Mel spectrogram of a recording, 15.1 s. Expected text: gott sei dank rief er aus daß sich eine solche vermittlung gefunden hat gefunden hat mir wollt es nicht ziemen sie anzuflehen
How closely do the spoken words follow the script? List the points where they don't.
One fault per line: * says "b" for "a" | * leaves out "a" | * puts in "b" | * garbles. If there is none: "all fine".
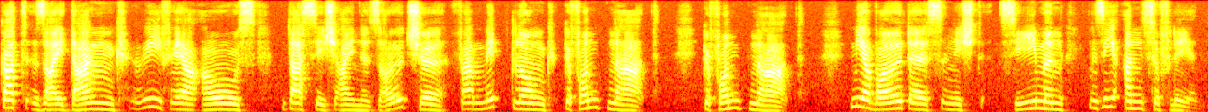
all fine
